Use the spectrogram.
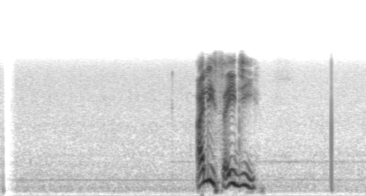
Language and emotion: Russian, angry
